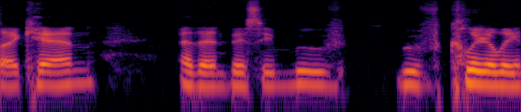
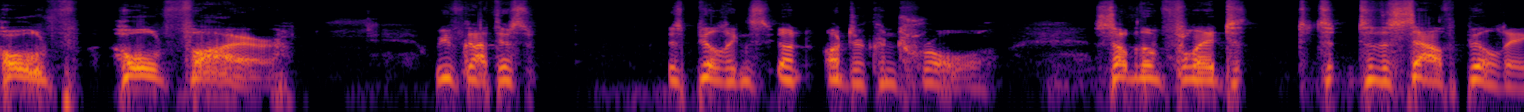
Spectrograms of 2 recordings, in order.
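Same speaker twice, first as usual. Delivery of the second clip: rough-edged, creaky, commanding call; 4 semitones higher than usual. Describing his scene, ordering the others to hold fire, in a booming voice. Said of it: "in a booming booming voice".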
